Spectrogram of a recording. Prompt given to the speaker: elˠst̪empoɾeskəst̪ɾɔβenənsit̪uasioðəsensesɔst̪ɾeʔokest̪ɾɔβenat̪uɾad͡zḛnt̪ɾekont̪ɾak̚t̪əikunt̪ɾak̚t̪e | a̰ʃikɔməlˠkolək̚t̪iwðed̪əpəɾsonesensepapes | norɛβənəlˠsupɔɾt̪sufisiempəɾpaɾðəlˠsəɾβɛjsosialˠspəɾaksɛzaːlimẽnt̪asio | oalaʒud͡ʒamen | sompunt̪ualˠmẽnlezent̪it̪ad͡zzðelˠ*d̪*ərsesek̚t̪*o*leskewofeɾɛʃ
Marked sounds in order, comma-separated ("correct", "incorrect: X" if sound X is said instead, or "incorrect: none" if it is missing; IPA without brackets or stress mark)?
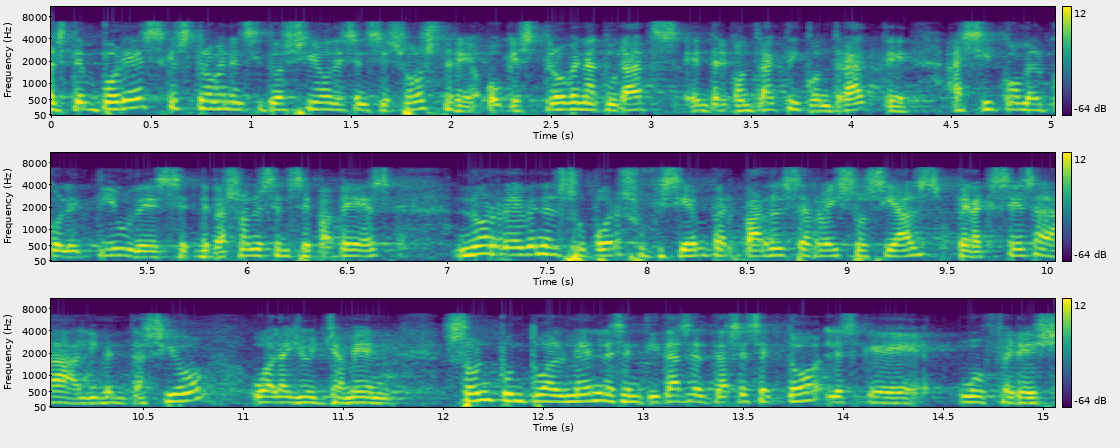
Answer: incorrect: t̪, correct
